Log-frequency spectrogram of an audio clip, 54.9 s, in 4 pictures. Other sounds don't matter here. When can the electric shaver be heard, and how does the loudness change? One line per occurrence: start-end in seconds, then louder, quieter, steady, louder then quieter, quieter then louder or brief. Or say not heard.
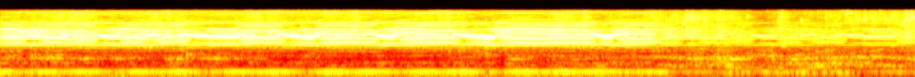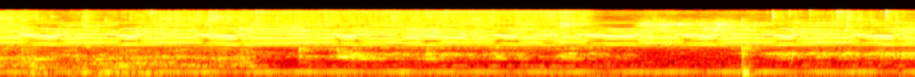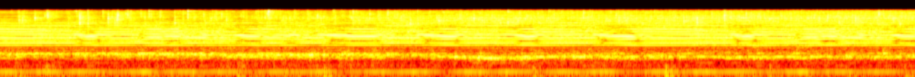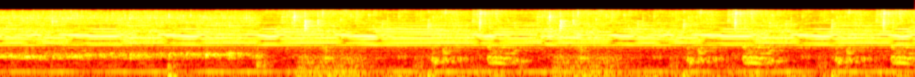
0.0-54.8 quieter.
